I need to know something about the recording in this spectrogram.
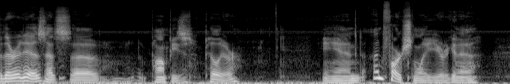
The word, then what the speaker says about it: Pompeys Pillar: pronounce it uh improper we always say Pompei like uh Roman town in Italy that was destroyed by vuia but there it is that's the pompy's pillar and unfortunately you're going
